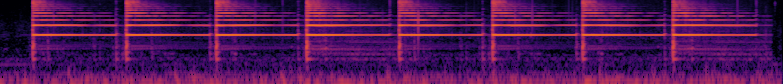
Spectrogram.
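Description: High C string of an autoharp, the last in the upper octave, plucked about eight times at a steady pace, each bright metallic note ringing out and fading before the next pluck.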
